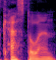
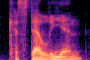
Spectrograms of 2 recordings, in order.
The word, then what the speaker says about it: castellan: sure it's typed correctly oh but you pronounce it castellian it's and you said pro council when it's proconsul yeah no i legitimately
